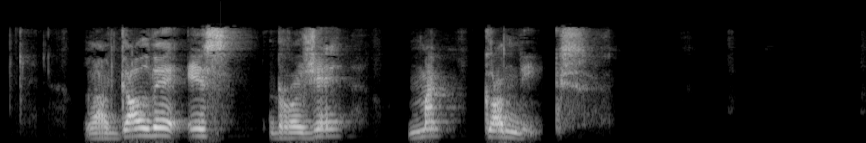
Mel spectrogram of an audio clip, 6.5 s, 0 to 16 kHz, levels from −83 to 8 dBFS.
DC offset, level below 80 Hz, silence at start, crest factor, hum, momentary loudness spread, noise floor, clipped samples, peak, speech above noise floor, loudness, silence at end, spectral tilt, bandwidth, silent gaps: under 0.1%; -68 dBFS; 0.15 s; 20 dB; none; 14 LU; -89 dBFS; under 0.1%; 0 dBFS; 73 dB; -16 LUFS; 2.1 s; -1 dB/octave; 8.4 kHz; 2.96-3.05 s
